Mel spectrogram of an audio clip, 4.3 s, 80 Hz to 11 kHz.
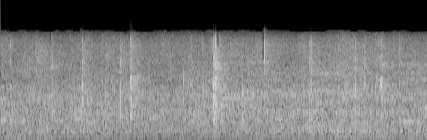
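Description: A sheet of A4 paper being folded and creased by hand against a tabletop: irregular crisp clicks and crackles, the loudest about two seconds in, over a steady hiss.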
